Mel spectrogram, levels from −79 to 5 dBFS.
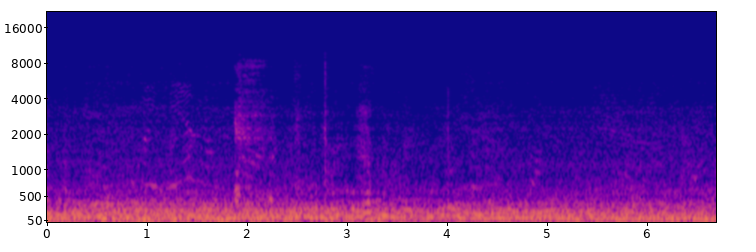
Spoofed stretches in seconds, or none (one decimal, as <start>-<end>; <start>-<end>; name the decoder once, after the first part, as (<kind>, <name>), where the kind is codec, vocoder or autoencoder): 0.0-0.7 (codec, SNAC); 2.4-4.7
